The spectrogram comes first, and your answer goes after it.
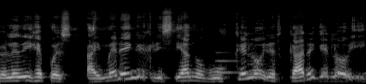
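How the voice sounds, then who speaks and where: Music plays behind a man who talks at a fairly slow pace. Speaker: pastor. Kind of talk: sermon. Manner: soft-spoken.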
